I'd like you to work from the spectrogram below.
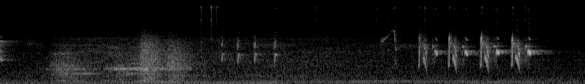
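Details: Sulking sooty-headed bulbul: after a few seconds of low background noise and scattered faint notes, a loud run of quick, harsh chattering notes closes the recording.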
